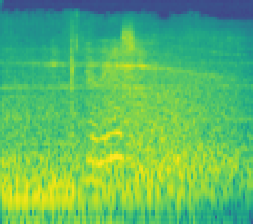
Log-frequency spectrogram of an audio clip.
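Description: A woman answers quietly.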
